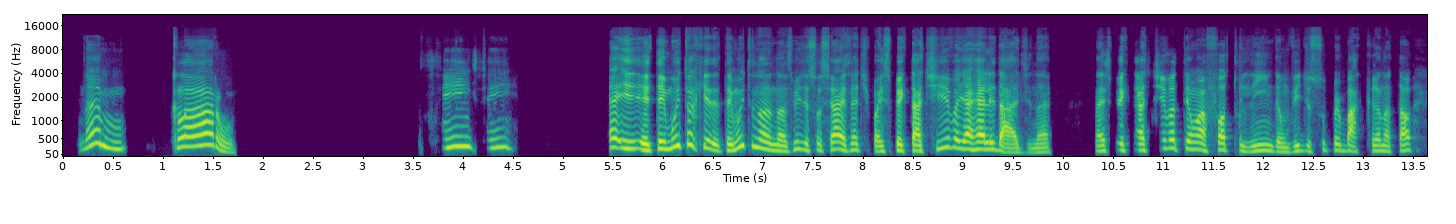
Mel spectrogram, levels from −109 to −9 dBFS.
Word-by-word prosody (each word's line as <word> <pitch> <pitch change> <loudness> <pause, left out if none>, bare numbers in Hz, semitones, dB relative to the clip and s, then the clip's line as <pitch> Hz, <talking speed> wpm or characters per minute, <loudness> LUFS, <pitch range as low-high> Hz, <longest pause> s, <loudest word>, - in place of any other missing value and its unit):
Né, 280 - 0
um 230 - +1 0.5
claro. 285 +5 +4 2.1
Sim, 275 +3 +2 0.2
sim. 245 +1 -5 1.0
É 250 0 +4
e 215 -3 +3
e 170 - +7
tem 210 +5 +3
muito 290 +8 +3
aqui, 235 - 0
tem 165 +3 0
muito 285 +4 0
na 215 -6 +2
nas 150 -4 0
mídias 195 -5 -4
sociais, 175 +3 +1
né, 180 - -2
tipo, 160 -3 -8
a - - 0
expectativa 185 - 0
e 210 - +2
a 205 - +7
realidade, 150 - +2
né, 120 +2 -5 0.4
na 145 - -2
expectativa 175 +7 -3
tem 215 -2 -2
uma 195 -3 +2
foto 175 -1 -2
linda, 150 +1 -3
um 125 - -5
vídeo 150 +1 -6
super 170 +4 -7
bacana, 155 +1 -2
tal, 165 +4 -2
185 Hz, 160 wpm, -21 LUFS, 155-235 Hz, 2.1 s, e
